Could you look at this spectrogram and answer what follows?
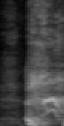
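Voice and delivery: sudden hard loud cough; coughing fit. Real, not acted. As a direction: cough as tea goes down the wrong pipe. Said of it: "goes down the wrong pipe".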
